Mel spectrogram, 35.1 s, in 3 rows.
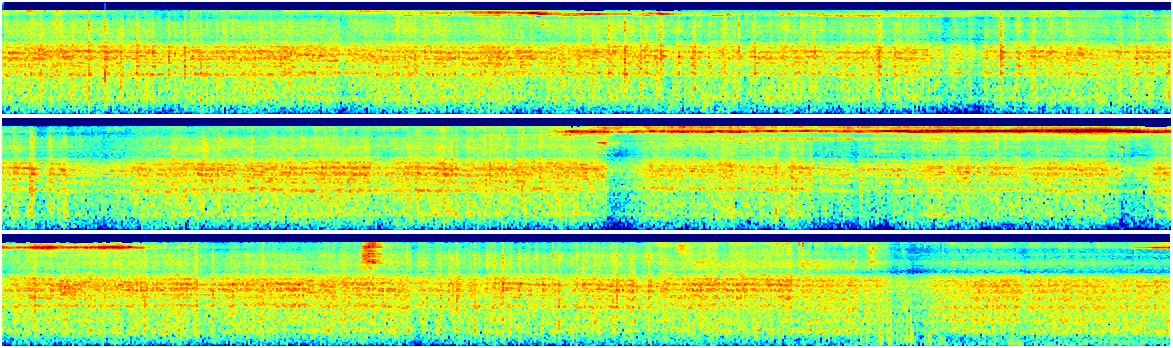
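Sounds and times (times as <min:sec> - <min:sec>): steel wheels clattering on rails: 0:00.0 - 0:35.0
high wheel squeal: 0:02.7 - 0:06.2, 0:17.1 - 0:27.4.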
